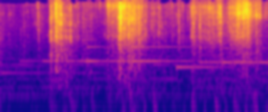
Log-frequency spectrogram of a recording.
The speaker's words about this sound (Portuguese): Como eu amo do barulho das folhas, né? Folheando-as.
